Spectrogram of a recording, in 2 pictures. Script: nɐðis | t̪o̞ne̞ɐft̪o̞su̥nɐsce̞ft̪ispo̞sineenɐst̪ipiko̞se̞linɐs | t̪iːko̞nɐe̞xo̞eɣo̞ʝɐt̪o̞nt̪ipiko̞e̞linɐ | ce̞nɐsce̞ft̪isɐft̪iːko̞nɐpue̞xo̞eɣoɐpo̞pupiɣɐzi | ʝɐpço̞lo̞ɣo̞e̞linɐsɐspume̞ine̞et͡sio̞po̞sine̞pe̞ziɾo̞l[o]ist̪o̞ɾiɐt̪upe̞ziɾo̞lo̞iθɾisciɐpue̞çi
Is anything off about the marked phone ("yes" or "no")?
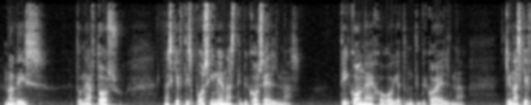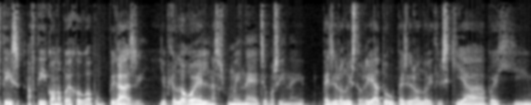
no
